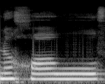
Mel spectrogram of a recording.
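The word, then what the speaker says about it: خوف: Nah, jadi membacanya min khawuf. Nah, dengan lembut ya, tanpa harus memaksakan.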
